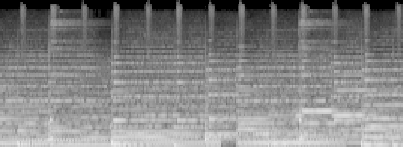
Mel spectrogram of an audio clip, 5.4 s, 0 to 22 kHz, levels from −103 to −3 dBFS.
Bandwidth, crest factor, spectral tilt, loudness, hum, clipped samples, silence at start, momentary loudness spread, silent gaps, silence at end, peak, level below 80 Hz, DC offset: 20 kHz; 16 dB; -6 dB/octave; -18 LUFS; none; under 0.1%; 0 s; 4 LU; none; 0 s; -2 dBFS; -28 dBFS; under 0.1%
